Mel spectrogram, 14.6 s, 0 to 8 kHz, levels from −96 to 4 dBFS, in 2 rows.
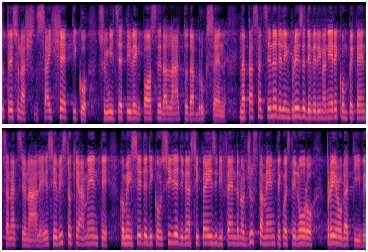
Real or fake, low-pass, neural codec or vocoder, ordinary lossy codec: fake; 7.2 kHz; codec, 24 kHz, 0.9 kbps, WavTokenizer, medium speech release version 1; none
